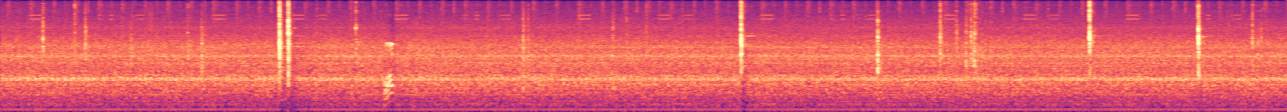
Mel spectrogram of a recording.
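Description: Steady whir of cooling fans with a constant hum, broken by a few sharp clicks of metal parts being handled inside an opened rack server as its CPU heat sinks are lifted out.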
